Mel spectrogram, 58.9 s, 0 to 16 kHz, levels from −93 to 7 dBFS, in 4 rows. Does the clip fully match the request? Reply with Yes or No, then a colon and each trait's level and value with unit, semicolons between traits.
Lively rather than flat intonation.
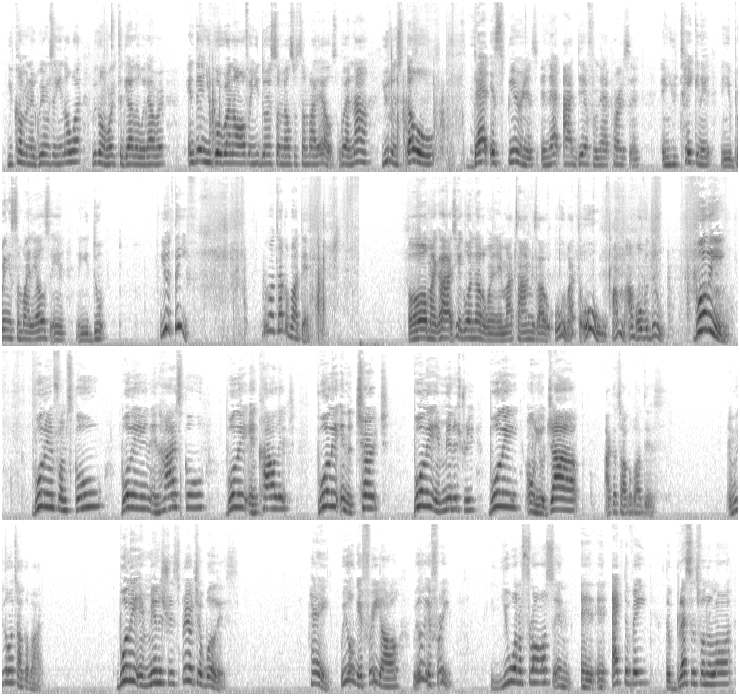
Yes: wide, 7.4 semitones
